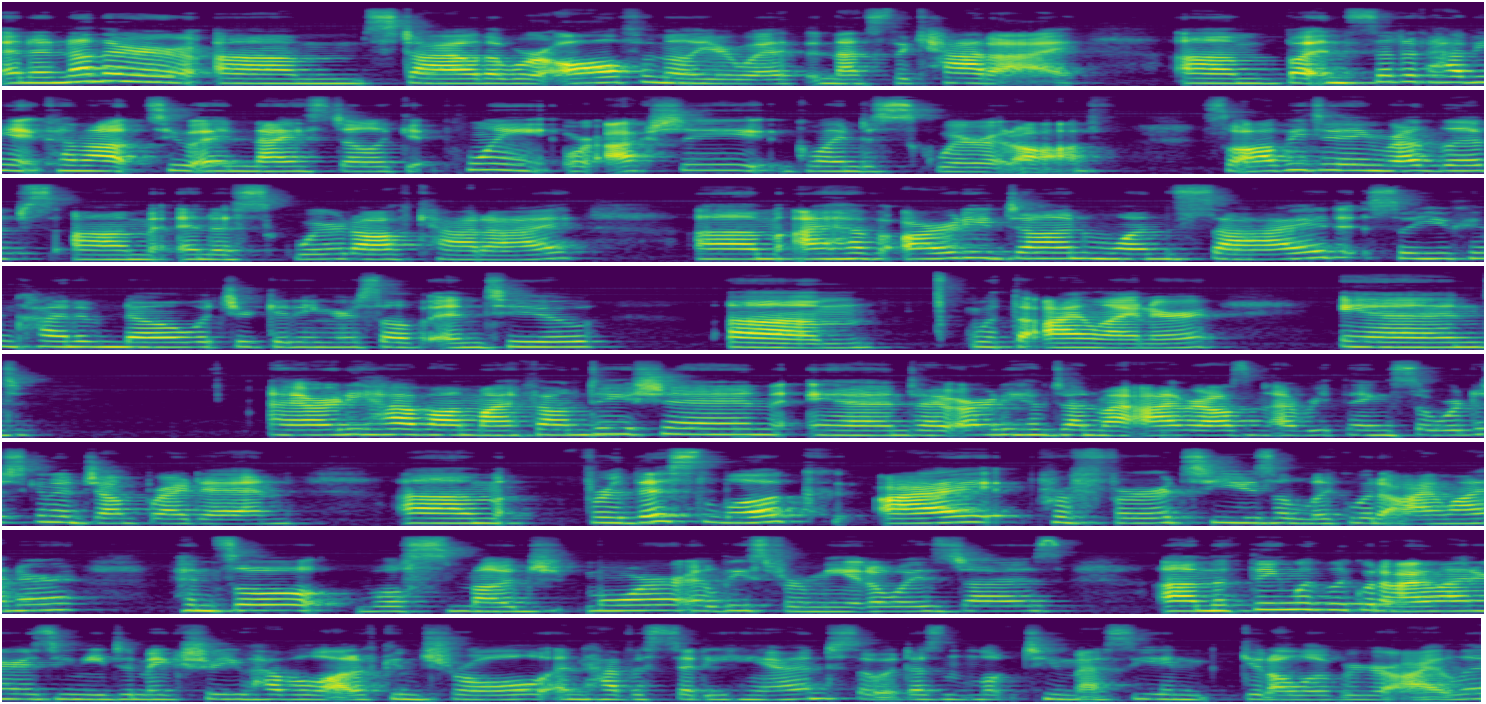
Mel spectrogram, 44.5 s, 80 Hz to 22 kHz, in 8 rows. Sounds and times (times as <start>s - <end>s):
Speech: 0.0s - 22.4s, 23.2s - 44.4s.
